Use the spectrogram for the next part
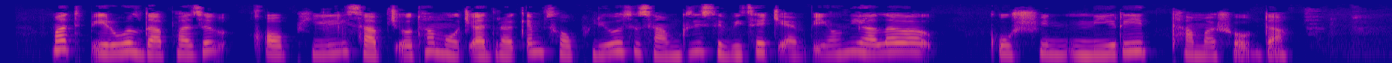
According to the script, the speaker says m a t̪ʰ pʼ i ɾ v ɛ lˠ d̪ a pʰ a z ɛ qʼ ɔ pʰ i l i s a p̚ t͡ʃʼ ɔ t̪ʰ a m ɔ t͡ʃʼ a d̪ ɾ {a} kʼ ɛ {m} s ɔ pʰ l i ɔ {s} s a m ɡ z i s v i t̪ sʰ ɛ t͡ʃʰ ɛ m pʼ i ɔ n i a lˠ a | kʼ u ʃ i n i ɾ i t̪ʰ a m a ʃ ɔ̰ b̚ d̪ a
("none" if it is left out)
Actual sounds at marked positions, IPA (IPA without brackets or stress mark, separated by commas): a, m, s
